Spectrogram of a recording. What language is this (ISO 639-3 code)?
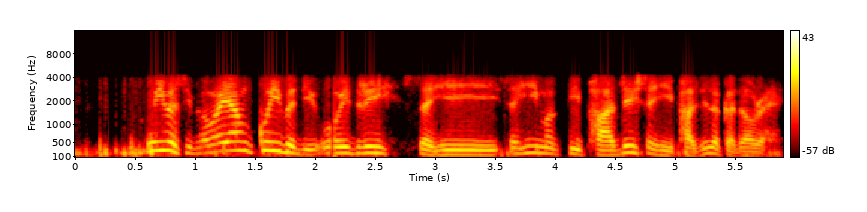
mni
